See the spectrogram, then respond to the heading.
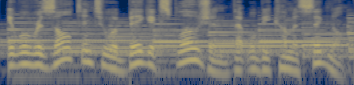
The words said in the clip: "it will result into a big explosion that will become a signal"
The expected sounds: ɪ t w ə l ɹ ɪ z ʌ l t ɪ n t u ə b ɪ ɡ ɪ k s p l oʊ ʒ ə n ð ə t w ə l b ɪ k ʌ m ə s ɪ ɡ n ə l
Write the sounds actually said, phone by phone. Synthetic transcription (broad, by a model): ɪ t w ə l ɹ ɪ z ʌ l t ɪ n t u ə b ɪ ɡ ɪ k s p l oʊ ʒ ə n ð ə t w ə l b ɪ k ʌ m ə s ɪ ɡ n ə l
